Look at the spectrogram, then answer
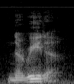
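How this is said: The name is said in an American way. "we pronounce it Narita. We, Americans, pronounce it Narita"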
